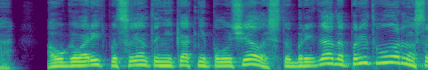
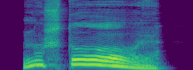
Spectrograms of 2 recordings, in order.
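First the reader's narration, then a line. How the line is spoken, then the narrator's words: Gentle reproach. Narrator (Russian): мягко упрекнул Данилов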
